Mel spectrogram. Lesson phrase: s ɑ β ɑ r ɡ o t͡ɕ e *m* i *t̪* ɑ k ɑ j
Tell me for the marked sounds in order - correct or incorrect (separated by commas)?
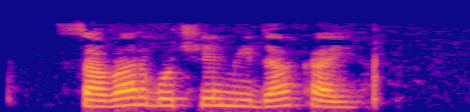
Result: correct, incorrect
